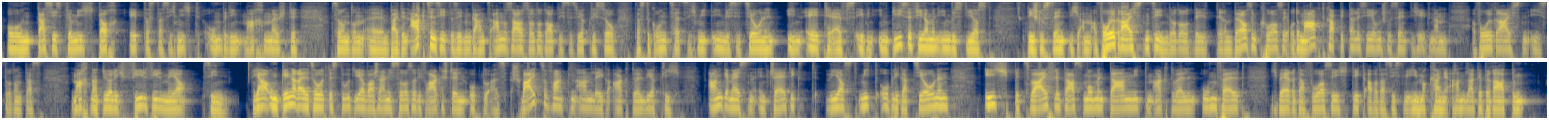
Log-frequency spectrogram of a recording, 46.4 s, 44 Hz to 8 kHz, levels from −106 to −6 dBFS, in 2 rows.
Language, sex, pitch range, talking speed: German, male, 105-125 Hz, 140 wpm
